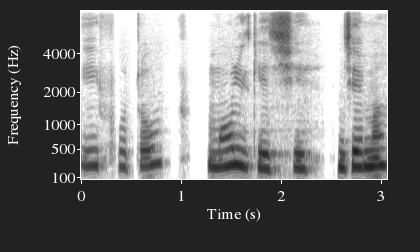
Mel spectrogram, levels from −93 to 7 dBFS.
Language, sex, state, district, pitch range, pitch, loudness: Maithili, female, Bihar, Saharsa, 220-245 Hz, 235 Hz, -17 LUFS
